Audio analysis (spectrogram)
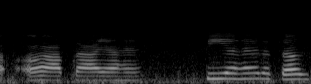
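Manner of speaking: अ and त drawn out slowly as separate sounds; slow sounding out. Shown as a demonstration. Teacher to students, slowly sounding out the sounds. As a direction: break the word into its sounds, slowly. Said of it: "र का भी उच्चारण करेंगे तो अ".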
